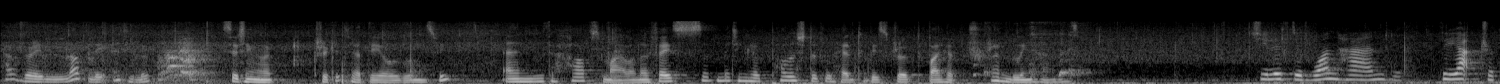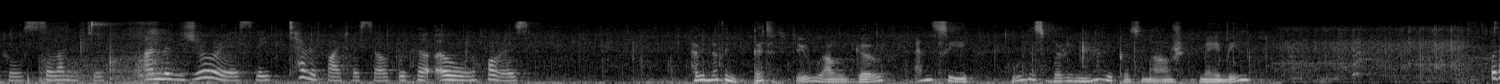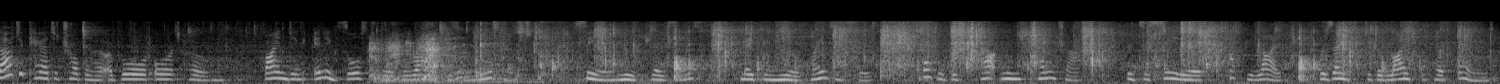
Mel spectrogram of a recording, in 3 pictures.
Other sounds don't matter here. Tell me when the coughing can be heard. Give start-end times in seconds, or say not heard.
9.7-10.8, 34.0-35.2.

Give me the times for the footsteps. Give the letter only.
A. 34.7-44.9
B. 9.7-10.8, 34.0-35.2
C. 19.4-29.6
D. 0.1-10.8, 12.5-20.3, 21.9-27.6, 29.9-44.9
A.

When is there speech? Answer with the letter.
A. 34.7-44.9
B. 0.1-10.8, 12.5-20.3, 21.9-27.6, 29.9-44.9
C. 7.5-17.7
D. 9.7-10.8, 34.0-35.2
B.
